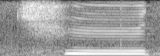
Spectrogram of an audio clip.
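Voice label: "cyut3", Cantonese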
